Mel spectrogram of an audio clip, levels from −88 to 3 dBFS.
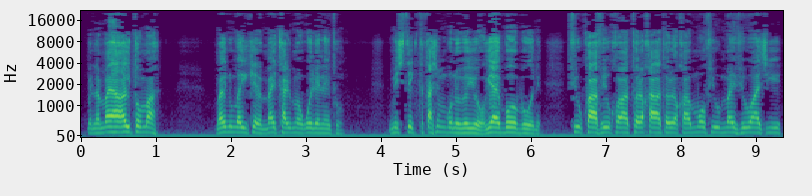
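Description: Pre-echo shows up four times: at 0.66 s after "bena mai", 3.32 s, 6.48 s before "fiukava fiukava", and 7.31 s before "torekava mo". Each is a 36 to 51 ms hiss ahead of a sharp attack, where codec noise sized for the loud onset smears into the quiet gap before it.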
